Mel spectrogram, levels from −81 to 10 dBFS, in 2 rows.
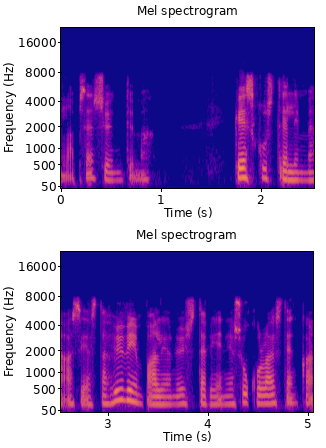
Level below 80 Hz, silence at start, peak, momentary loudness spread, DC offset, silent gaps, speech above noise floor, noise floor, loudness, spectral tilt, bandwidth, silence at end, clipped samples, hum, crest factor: -68 dBFS; 0 s; -4 dBFS; 11 LU; under 0.1%; none; 41 dB; -67 dBFS; -25 LUFS; -3.5 dB/octave; 8.4 kHz; 0 s; under 0.1%; none; 22 dB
